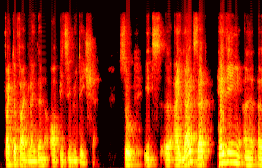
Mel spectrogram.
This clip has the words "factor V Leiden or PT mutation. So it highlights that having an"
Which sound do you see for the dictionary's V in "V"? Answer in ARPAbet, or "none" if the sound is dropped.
F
